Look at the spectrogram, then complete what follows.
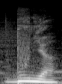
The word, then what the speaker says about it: bougnat: Prononcé à l'Auvergnat, a fait charbonnier. D'où le surnom Bougnat.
